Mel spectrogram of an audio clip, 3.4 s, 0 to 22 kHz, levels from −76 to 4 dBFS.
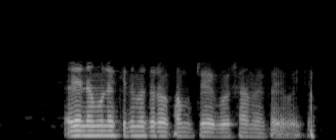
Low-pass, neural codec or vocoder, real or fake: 3.6 kHz; none; real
